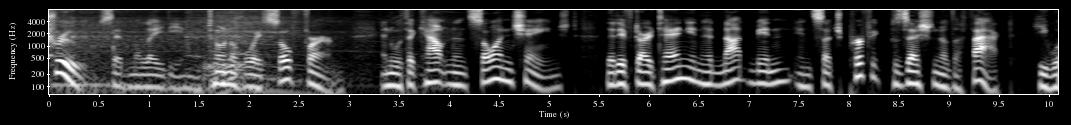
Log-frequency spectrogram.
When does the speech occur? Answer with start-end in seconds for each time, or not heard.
0.0-10.0.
